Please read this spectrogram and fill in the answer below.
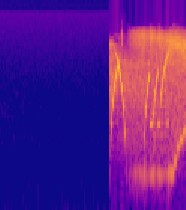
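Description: Near silence for about a second and a half, then a loud synthesized sound effect starts suddenly, with quick falling and rising pitch sweeps.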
